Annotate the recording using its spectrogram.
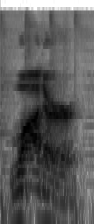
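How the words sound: The R at the end is clearly pronounced. "in American English, there was a water, that you could hear the R"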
